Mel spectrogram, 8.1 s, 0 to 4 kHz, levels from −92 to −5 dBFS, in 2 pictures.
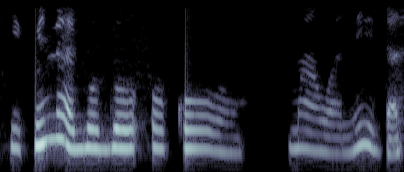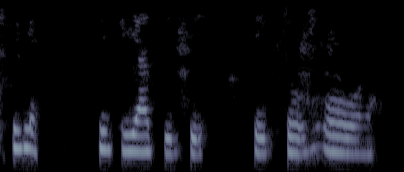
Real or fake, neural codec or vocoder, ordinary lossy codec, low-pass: real; none; none; 3.6 kHz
